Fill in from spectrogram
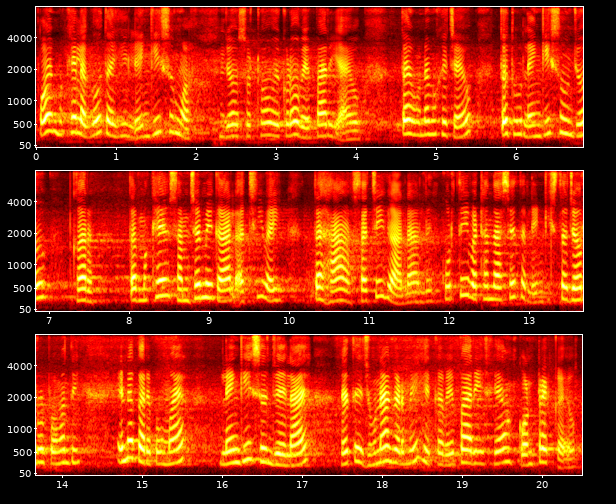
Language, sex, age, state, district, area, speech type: Sindhi, female, 45-60, Gujarat, Junagadh, urban, spontaneous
